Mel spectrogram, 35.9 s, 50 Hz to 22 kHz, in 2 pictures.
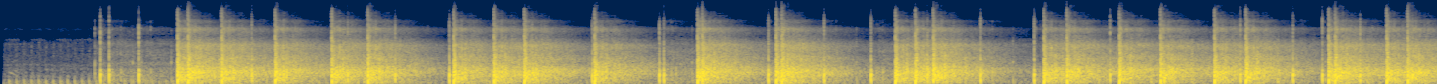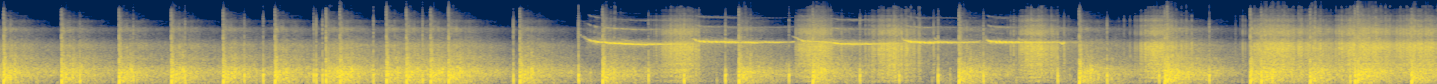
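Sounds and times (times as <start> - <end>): fireworks bangs: 0.0 - 35.9
fireworks whistles: 0.0 - 35.9.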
